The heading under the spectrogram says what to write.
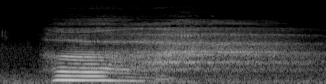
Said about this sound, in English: Breathing in, and as you breathe out, the ha sound.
